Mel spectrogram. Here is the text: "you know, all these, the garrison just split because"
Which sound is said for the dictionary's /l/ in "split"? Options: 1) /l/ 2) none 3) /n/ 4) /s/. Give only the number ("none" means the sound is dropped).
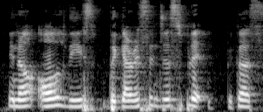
1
